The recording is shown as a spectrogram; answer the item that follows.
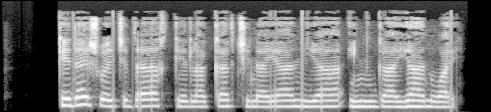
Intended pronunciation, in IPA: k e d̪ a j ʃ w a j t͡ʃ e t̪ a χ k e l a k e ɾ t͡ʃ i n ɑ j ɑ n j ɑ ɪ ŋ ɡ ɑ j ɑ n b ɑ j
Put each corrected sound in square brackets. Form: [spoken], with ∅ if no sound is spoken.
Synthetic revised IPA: k e d̪ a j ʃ w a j t͡ʃ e [d̪] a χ k e l a k [a] ɾ t͡ʃ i n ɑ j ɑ n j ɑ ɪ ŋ ɡ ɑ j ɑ n [w] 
